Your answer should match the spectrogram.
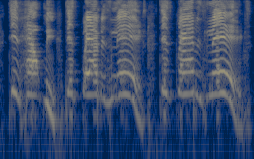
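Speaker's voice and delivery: high, loud panicked order to grab the legs; mock frantic order. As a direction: shout it up high, desperate for backup. Lincoln pleading during fight.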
